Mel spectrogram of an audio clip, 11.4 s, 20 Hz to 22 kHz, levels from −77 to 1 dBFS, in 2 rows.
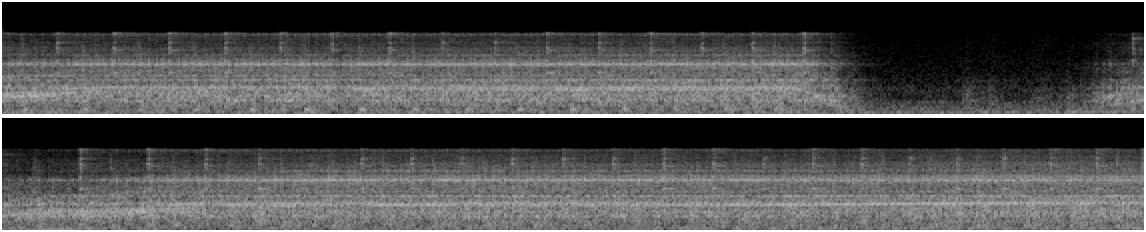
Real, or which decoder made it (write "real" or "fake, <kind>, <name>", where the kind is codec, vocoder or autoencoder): real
